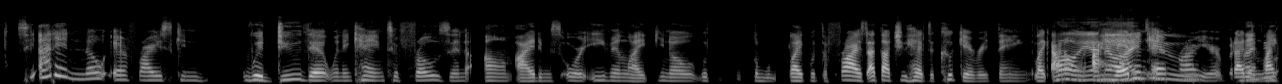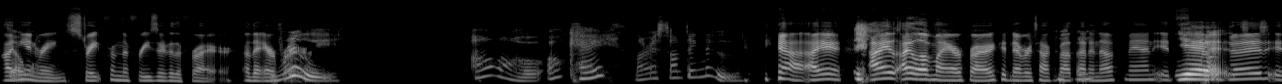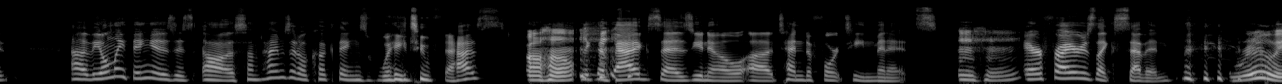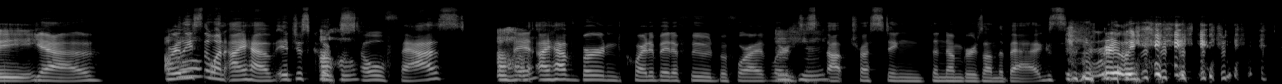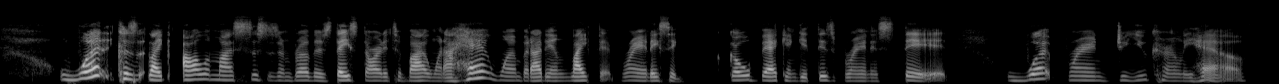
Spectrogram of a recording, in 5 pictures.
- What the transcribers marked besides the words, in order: tapping; chuckle; other background noise; laughing while speaking: "way too fast"; chuckle; chuckle; chuckle; laugh
- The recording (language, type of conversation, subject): English, unstructured, What habits or choices lead to food being wasted in our homes?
